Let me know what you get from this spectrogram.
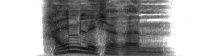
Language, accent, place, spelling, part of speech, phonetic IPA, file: German, Germany, Berlin, heimlicherem, adjective, [ˈhaɪ̯mlɪçəʁəm], De-heimlicherem.ogg
- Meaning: strong dative masculine/neuter singular comparative degree of heimlich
